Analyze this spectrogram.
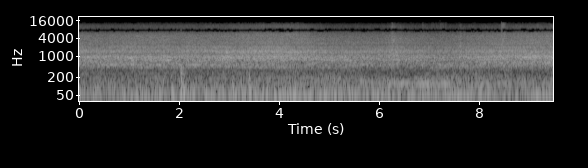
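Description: Steady running noise of a moving passenger train heard from inside a coach: a low rumble of wheels on rails with a rushing hiss, and a single sharp knock about two seconds in.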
